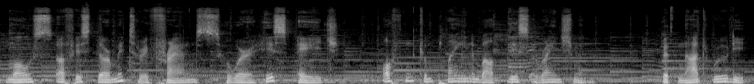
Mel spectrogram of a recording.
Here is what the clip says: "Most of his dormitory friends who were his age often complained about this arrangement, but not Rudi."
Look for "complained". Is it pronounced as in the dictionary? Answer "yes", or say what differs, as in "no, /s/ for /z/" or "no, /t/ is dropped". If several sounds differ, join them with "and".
no, /d/ is dropped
